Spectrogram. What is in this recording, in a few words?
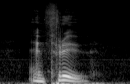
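Swedish vocabulary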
